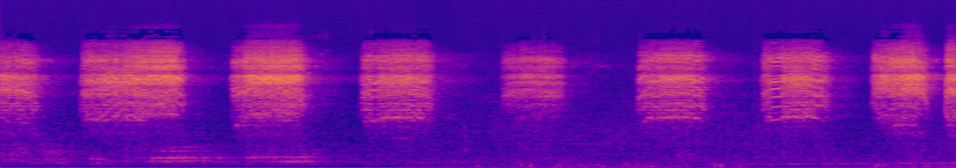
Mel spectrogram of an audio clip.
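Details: Sulphur-crested cockatoo at a church in Gray, Palmerston, near Darwin, Northern Territory, Australia, giving harsh, raspy, broadband screeches. There are about eight calls in ten seconds, each under a second long and evenly spaced, over a faint low hum.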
